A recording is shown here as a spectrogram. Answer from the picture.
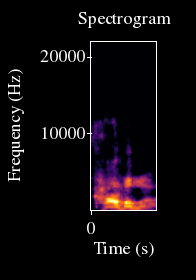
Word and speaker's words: Kamala: It is Kamala. That's what. Yeah, Kamala. My bad. I've been saying Kamala. Can I call her Kamala? Okay. It's Kamala. Yeah, that is how it is pronounced.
